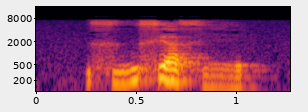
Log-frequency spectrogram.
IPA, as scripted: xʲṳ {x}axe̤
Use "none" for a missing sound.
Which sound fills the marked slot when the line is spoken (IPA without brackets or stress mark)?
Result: xʲ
